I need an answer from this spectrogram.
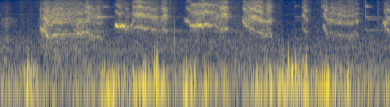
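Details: Skunks in a spat, screeching outside in a hedge beside a driveway: loud, harsh, broken squeals in bursts of about half a second, repeated several times, over rustling and low background noise.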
